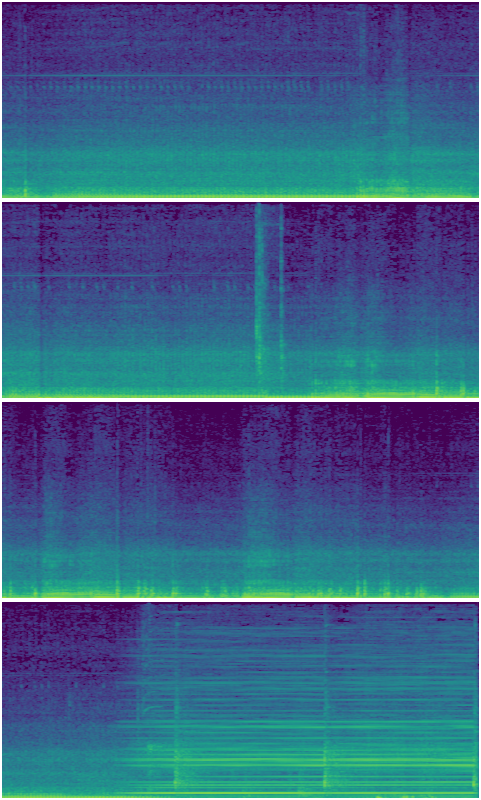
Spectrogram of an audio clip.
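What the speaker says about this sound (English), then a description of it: "let's start off with the before sound of the JCW Clubman" A Mini JCW Clubman on its stock exhaust idles with a steady low rumble, then revs repeatedly in rising and falling sweeps before settling back near the end, loud and close with no talking.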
